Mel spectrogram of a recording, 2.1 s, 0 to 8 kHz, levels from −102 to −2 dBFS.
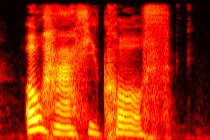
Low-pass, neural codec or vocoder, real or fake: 7.2 kHz; codec, 16 kHz in and 24 kHz out, 2.2 kbps, FireRedTTS-2 codec; fake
